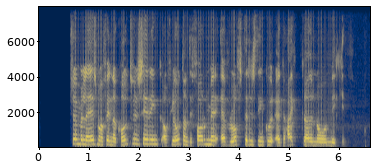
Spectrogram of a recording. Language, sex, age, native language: Icelandic, female, 40-49, Icelandic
